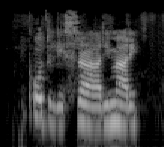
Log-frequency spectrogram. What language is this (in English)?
Georgian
